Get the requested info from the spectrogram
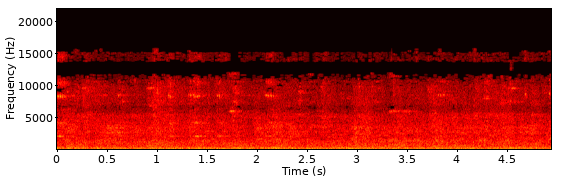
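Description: Narrow-gauge sugar-railway tourist train running, heard from on board: a steady low rumble and rattle of the carriage on the track.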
